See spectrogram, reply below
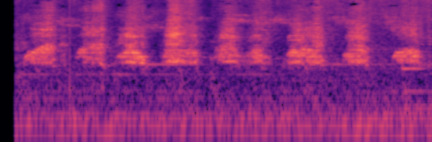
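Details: Ducks quacking in a quick series of nasal, harsh notes, about two or three per second, each a short burst with a steady low hum underneath.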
